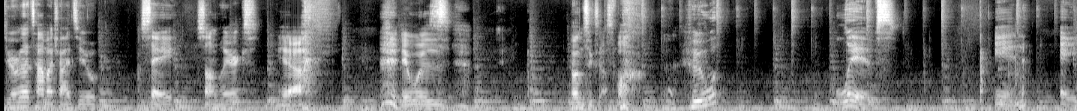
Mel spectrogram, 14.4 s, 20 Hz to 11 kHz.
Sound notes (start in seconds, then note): 3.8 laughs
